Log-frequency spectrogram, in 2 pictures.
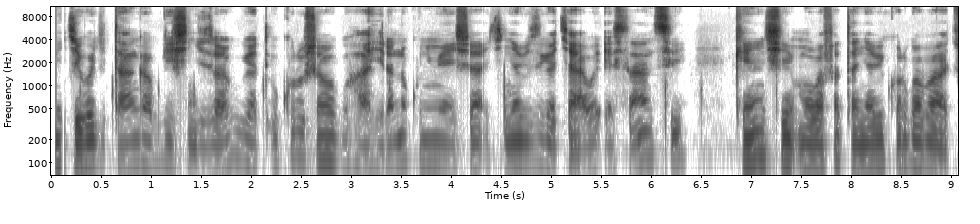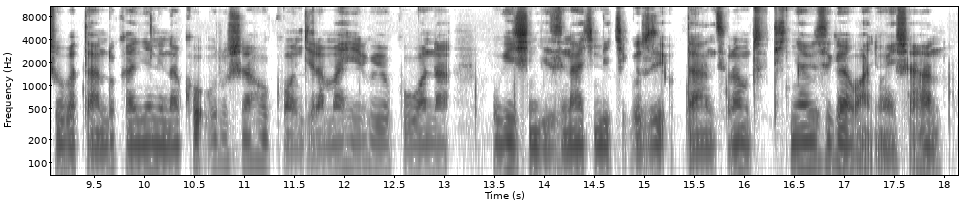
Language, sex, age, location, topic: Kinyarwanda, male, 25-35, Kigali, finance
